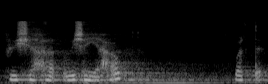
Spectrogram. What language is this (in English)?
Sanskrit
